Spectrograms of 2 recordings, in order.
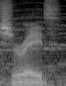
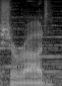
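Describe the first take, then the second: First: The word is said in a plain, everyday way. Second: The word is said in a posh, refined way. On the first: "Or is it charade?" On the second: "if you want to be posh, you can call it a charade"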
